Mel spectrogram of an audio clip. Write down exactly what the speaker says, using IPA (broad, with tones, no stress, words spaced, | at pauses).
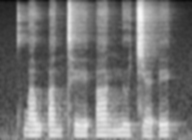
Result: kʰwa˧wʔa˨˩ntʰeː˨˩ʔaː˧ŋ nɯː˧t͡ɕɛː˨˩ʔe˥˩k̚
